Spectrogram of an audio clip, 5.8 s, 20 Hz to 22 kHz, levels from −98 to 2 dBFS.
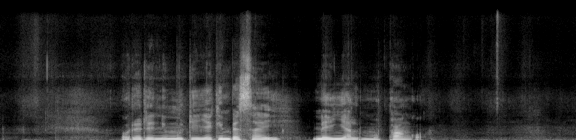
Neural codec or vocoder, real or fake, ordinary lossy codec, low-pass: vocoder, 44.1 kHz, 128 mel bands, Pupu-Vocoder; fake; none; 19.8 kHz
